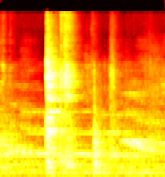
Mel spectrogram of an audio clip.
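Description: Dishes clinking against a stainless steel mixing bowl as raisins are tipped in from a small bowl: a sharp ringing clink about two-thirds of a second in, the loudest sound, then a lighter one a little later.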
